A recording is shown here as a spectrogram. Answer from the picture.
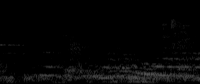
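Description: Faint squeaks and strokes of a marker writing on a whiteboard.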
